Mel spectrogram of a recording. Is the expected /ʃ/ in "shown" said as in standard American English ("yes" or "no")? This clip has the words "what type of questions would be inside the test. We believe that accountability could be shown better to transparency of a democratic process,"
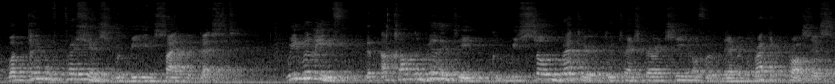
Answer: no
